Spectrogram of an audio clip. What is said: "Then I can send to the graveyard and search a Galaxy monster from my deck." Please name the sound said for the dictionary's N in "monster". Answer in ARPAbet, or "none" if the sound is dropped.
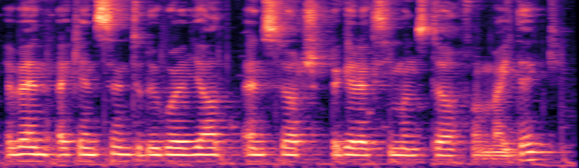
N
